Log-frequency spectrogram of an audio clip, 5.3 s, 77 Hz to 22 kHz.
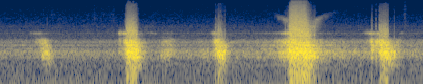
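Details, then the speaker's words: Heathkit SB104A transceiver while aligning D board coil L406 on the 28.0 band: six irregular hissy bursts about a second apart over a faint steady hum; unexplained noise, cause unknown. "Now that was not me. Wow. It's pretty loud in here too. Man. I don't know what to make of those sounds."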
